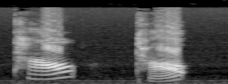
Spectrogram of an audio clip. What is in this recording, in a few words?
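"tao2", Mandarin Chinese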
